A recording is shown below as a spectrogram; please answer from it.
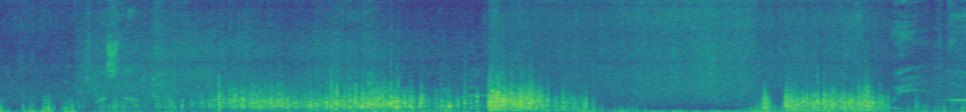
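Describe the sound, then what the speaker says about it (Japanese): Strong wind buffets the microphone on the shore of Yuri-ga-hama sandbar at Yoron Island, a loud continuous roar blended with surf and waves, rising and falling in gusts with no clear talk. "風はものすごいですけど"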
